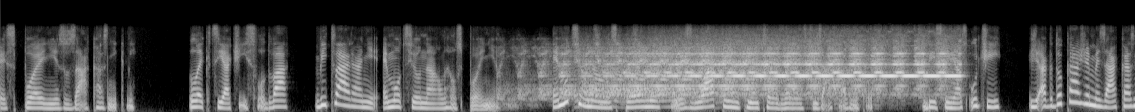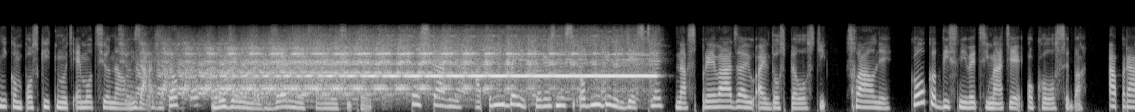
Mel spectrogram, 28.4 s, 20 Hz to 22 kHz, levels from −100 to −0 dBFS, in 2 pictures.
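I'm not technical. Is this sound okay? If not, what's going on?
No. At 6.2–12.3 s and 15.7–22.7 s, a loud whistle near 1.5 kHz pulses about three times a second. This is feedback howl: two call devices in one room keep re-amplifying each other.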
